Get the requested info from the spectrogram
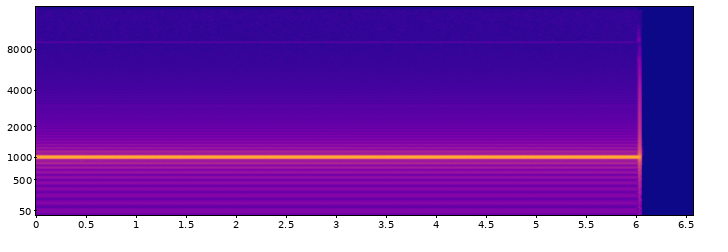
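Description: Steady one-kilohertz reference test tone, the pure line-up tone that goes with television colour bars, cutting off suddenly about six seconds in.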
